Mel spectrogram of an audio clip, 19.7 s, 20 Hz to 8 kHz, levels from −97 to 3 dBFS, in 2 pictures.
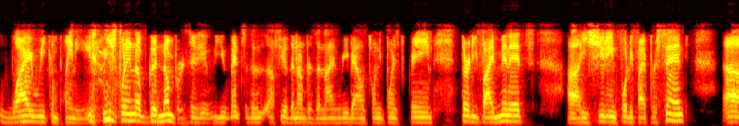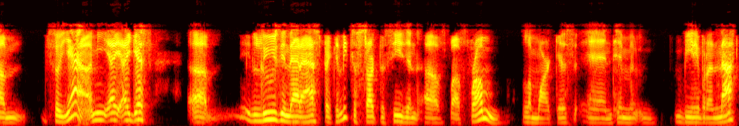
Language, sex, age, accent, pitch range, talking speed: English, male, 30-49, American, 110-145 Hz, 185 wpm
